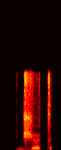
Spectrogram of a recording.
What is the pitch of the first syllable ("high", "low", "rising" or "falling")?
low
